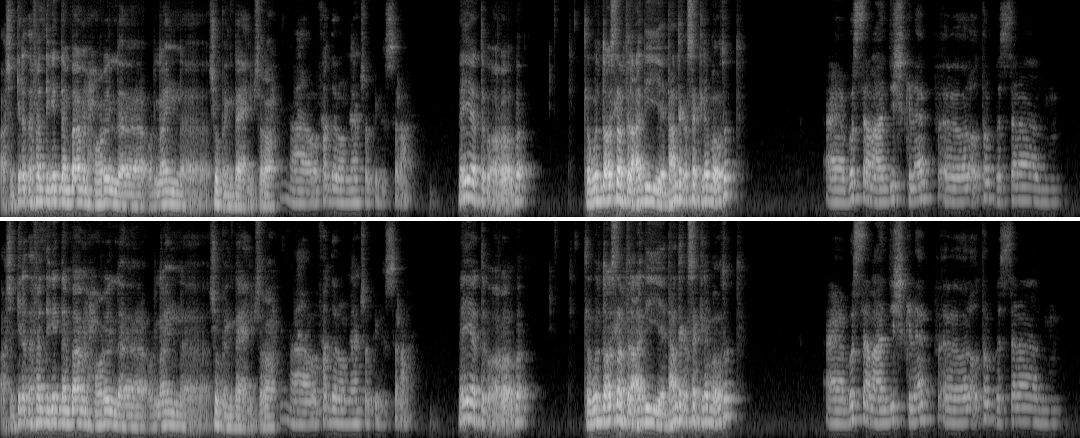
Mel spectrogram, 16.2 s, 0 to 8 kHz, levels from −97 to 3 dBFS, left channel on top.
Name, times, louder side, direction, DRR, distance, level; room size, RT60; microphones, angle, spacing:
voice 1, 0.0-4.1 6.9-7.9 8.8-11.0, left 3 dB, 35° left, 1 dB, 0.4 m, -26 dB
voice 2, 4.2-6.1 12.4-15.8, left 1 dB, 10° right, -2 dB, 0.8 m, -37 dB
3.4 x 2.1 x 3.9 m, 0.38 s
head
